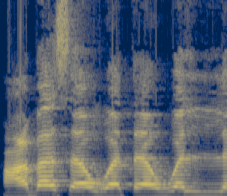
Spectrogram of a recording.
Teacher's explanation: عین کا مخرج وسط حلق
